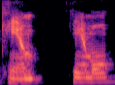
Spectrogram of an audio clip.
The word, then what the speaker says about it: Campbell: The same way we have a nearby town that we call Vienna, and not Vienna, or the camel, but it looks like Campbell in Yep. terms of how it's spelled, that kind of thing.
